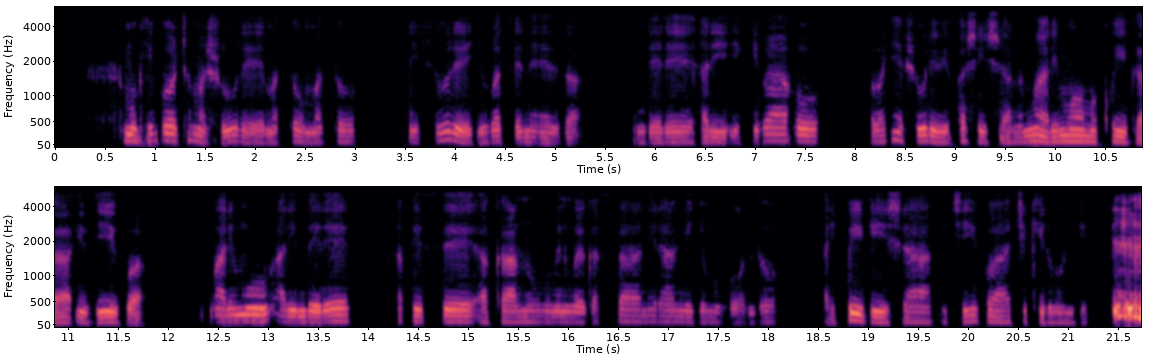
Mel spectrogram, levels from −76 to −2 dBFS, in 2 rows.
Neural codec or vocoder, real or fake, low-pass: none; real; 5.4 kHz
